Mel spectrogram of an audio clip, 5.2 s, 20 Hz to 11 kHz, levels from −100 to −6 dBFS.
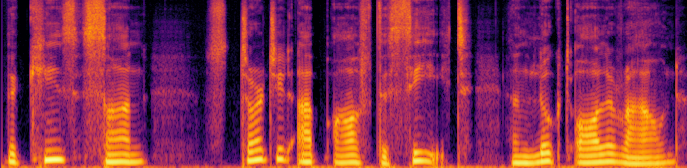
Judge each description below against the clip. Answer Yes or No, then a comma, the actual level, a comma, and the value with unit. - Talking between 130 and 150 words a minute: Yes, average, 140 wpm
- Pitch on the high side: No, medium, 145 Hz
